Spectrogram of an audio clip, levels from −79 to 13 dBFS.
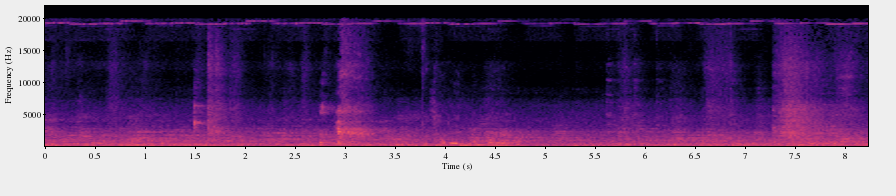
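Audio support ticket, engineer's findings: No faults heard in this audio.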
